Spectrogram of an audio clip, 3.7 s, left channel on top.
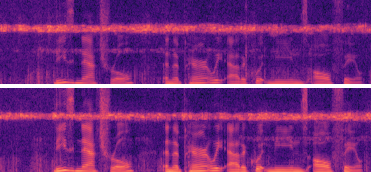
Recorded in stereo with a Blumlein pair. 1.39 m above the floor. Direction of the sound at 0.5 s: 25° right.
